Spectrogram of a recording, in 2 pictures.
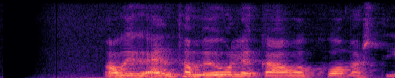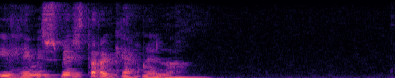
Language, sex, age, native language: Icelandic, female, 50-59, Icelandic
